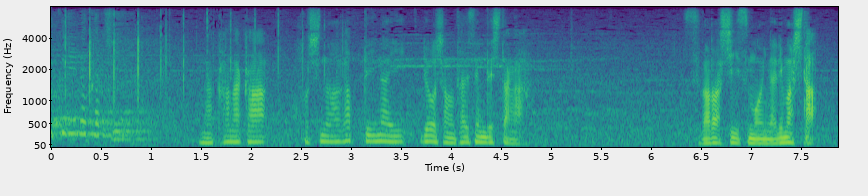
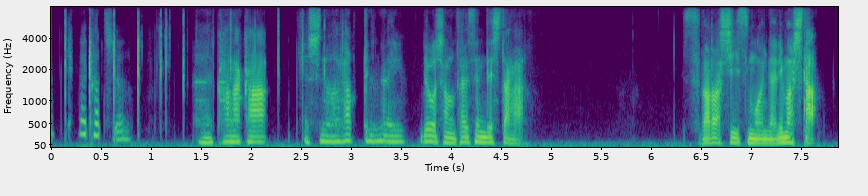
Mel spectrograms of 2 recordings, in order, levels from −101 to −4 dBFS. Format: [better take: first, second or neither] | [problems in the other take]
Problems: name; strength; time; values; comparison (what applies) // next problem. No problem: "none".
first | noise reduction (neural diffusion model UNIVERSE++)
